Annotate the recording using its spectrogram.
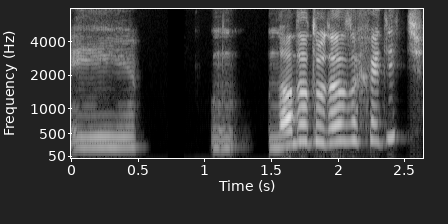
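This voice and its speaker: A woman's voice with very wide pitch swings over a quiet background. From Izhevsk, Udmurtia, Russia. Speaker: music label founder and festival organizer. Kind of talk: casual interview.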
